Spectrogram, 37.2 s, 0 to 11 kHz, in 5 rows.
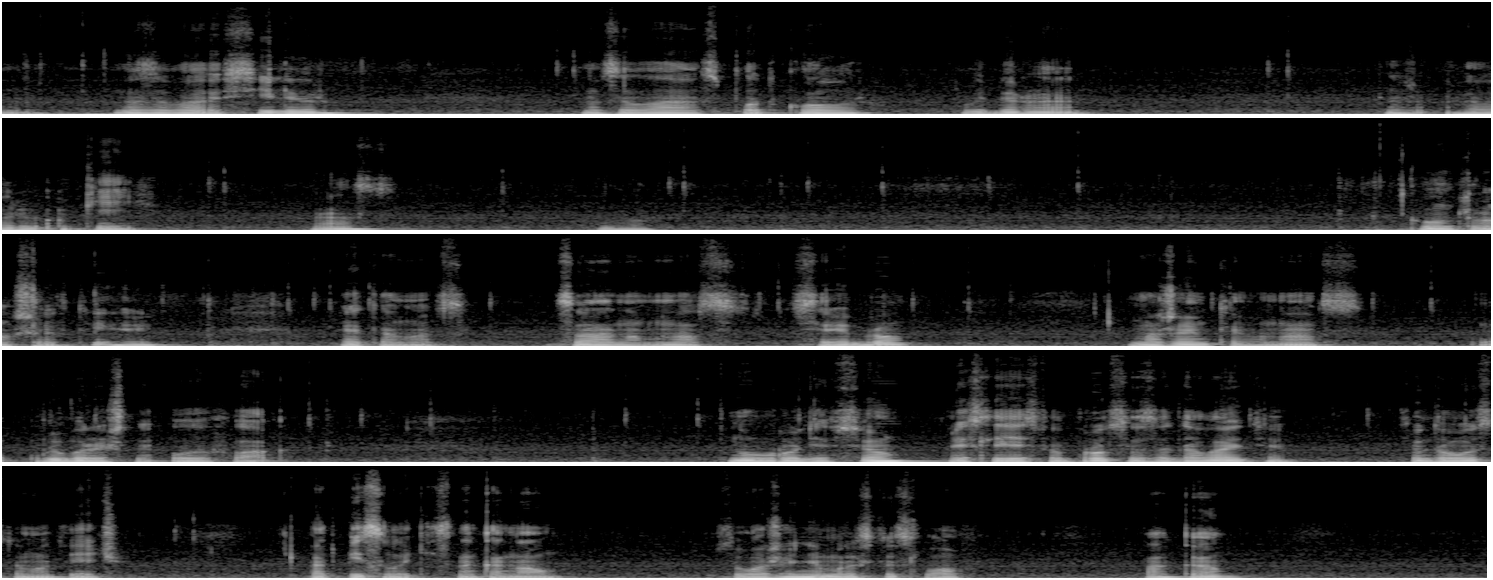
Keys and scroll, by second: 16.0 ctrl+space, 22.7 ctrl+space.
